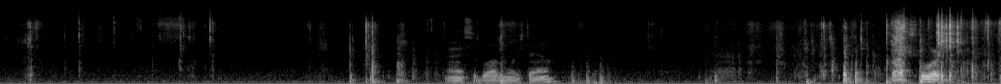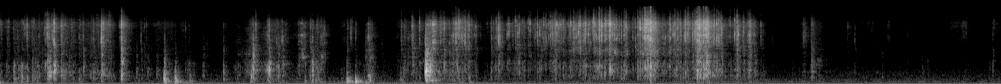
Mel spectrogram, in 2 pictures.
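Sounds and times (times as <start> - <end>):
plastic wrapping crinkling: 8.1 - 11.6, 14.0 - 18.2.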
